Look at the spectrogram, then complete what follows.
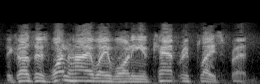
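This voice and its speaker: A man delivering a scripted announcer pitch in a 1940s radio show. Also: expressive, fairly quick. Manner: bright, forceful announcer delivery. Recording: dull 1940s radio broadcast.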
